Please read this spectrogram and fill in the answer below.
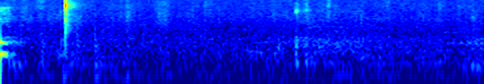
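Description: A single sharp click about a third of a second in, then a faint tick about halfway through. It is the handling noise of fingers working a fabric ribbon through the metal eyelet of a small paper tag.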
